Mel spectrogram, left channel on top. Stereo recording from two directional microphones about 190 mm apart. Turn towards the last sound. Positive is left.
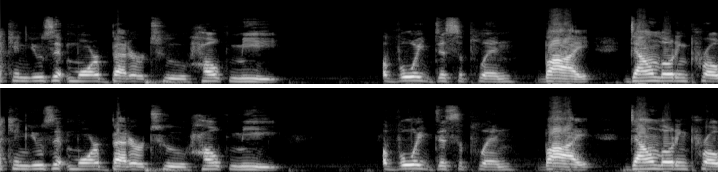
turn(degrees=20)  # may be behind; listen again after turning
